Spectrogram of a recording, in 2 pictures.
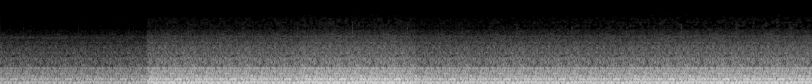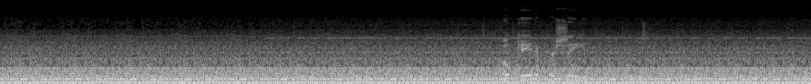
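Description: An electric locomotive engine hums steadily while idling.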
